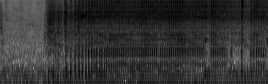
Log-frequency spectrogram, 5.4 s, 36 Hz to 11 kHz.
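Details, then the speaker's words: 1971 Honda CT90 single, just reassembled after an engine rebuild and valve adjustment: runs unevenly and stumbles, beat wandering, will only run on choke; owner suspects an air leak at the old air boot and tests with starting fluid. "So, got some starting fluid. And basically, I'm going to get the bike running and then sort of spray the air boot and see if we get a surge or what because basically it only wants to run on choke."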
